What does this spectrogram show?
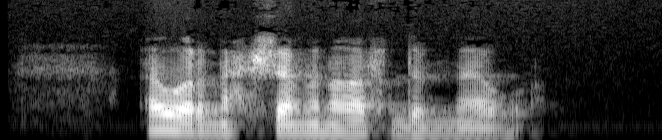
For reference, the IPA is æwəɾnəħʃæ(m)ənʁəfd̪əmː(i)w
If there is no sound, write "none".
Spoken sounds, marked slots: m, æ

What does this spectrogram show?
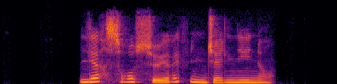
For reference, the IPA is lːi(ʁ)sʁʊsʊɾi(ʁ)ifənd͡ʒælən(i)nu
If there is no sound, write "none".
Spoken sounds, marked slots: ʁ, ʁ, i

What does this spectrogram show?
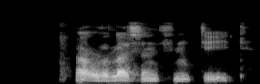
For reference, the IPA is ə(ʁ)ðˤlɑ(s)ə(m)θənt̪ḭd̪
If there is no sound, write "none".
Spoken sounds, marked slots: ʁ, s, n

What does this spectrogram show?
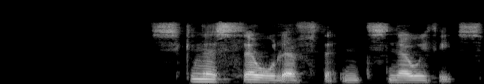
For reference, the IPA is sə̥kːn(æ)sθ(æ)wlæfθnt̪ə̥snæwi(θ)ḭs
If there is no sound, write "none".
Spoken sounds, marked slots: æ, æ, θ

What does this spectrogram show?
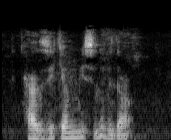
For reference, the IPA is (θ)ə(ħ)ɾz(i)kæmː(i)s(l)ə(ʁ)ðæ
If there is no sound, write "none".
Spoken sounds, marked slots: ħ, none, i, i, l, v

